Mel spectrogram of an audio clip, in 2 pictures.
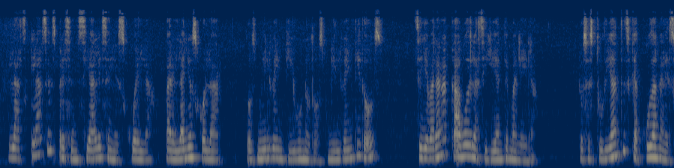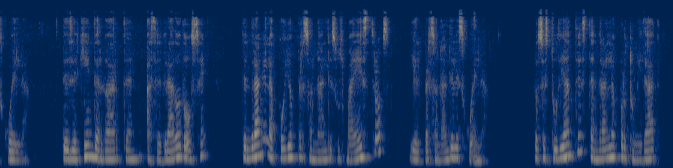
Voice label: Spanish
